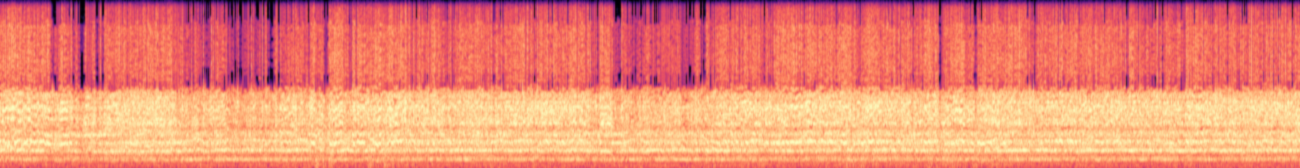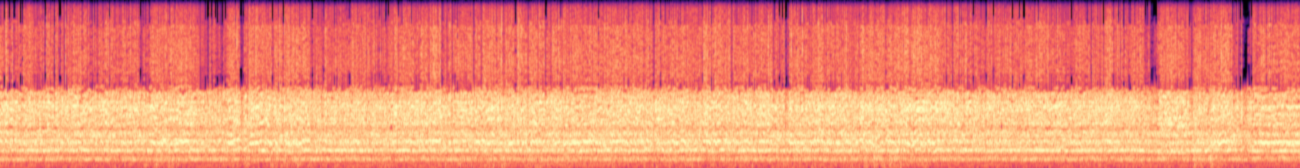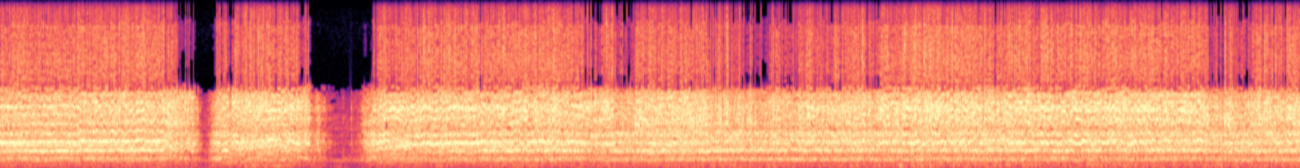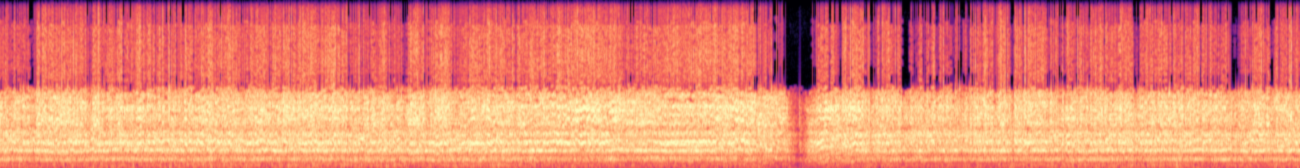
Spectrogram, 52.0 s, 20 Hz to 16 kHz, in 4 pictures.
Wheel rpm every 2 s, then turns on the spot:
210, 230, 230, 230, 230, 230, 230, 230, 230, 230, 230, 230, 230, 200, 90, 190, 220, 230, 220, 220, 230, 220, 220, 170, 230, 240.
28-30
